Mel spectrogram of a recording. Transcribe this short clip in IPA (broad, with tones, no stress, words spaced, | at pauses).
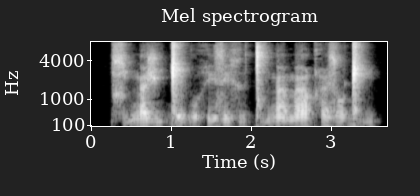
ɕḭ˨˩ŋa˧˥ ʒi˧˥˧ɡ͡ǁɛ̰˧˥˧bo˦˨he˨˩ ze˥xɨ˧˥ ǀḭ˨˩ŋa˥ ma˧˥˧ qʰe˨˩zɔ˦˨ɡ͡ǁḭ˧˥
